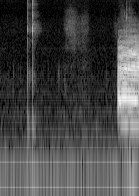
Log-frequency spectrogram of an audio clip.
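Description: Two quick, faint clicks about half a second in, then a person begins speaking loudly near the end.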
